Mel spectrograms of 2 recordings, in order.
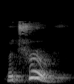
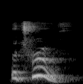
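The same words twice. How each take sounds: First: Said in the usual way. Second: "The truth" lifted higher, a ringing falling answer; emphatic answer. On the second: Real, not acted. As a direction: ring out "The truth" as the final verdict. Repeats answer, two contrasting takes.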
